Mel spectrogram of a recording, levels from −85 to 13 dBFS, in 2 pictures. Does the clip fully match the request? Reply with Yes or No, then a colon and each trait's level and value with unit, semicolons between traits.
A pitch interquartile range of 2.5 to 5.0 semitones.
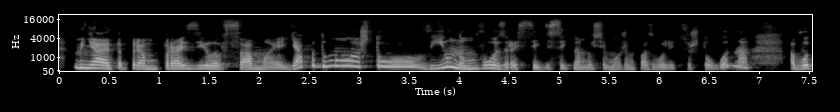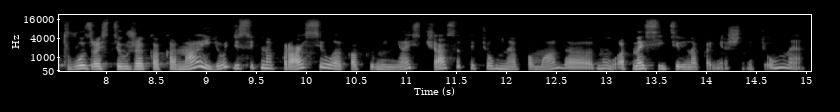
No: wide, 5.6 semitones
